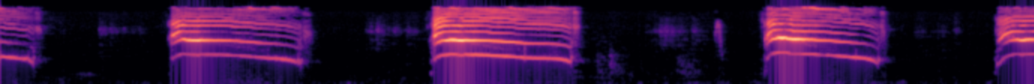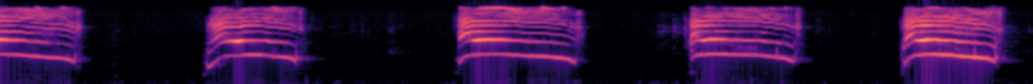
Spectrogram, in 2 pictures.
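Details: Kitten meowing while playing with its mother cat: high, clear meows with rich harmonics, each arching up then falling, repeated about every one and a half seconds, nine calls in a quiet indoor setting.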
